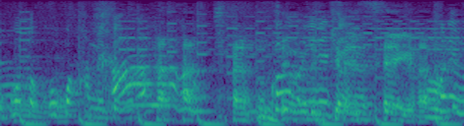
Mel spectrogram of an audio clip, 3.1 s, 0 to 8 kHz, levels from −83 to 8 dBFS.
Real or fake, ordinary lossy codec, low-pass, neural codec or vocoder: real; none; none; none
